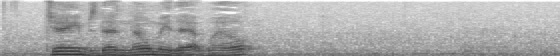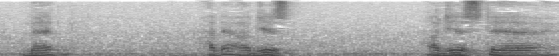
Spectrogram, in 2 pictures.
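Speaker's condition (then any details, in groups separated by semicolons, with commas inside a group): Parkinson's; a little shaky tonight, slowed down state; not speaking too fast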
